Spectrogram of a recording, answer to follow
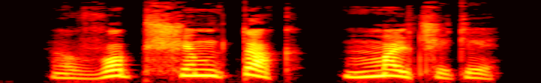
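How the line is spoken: Sarcastic, through gritted teeth. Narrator (Russian): язвительно процедила

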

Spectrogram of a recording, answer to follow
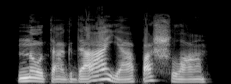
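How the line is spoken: Creaky old woman's voice. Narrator (Russian): проскрипела корга

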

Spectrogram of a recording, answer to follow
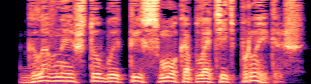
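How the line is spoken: Soft reply. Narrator (Russian): мягко отозвалась Гранни

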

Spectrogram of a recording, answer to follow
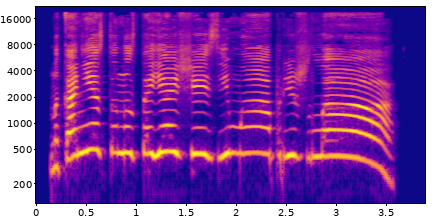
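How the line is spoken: Children shrieking. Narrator (Russian): визжала детвора

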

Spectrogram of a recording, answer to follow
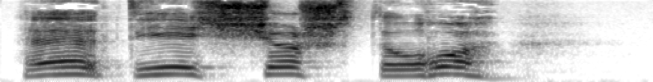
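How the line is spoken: Scoffing snort. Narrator (Russian): хмыкнул Грым

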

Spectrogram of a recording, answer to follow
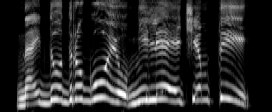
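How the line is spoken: Shout in a strange voice. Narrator (Russian): крикнула Эмбер, но это был не ее голос

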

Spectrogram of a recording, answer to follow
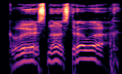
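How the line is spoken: Deep bass, pirate. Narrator (Russian): басил синекожий пират

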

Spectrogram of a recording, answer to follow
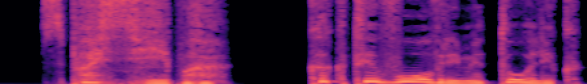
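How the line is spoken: Breathless exhale. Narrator (Russian): выдохнула Ксюша

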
